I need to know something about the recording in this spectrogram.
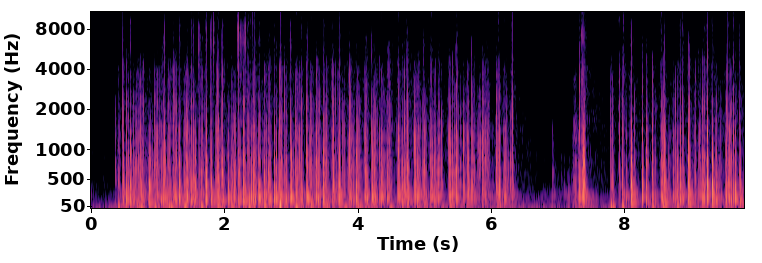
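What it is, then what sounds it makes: Plastic microphone ear housings tapped with nails and fingertips. Long nails and fingertips tap rapidly on the white plastic ear discs of a 3Dio binaural microphone's ear housings, producing a dense stream of short, dull, bassy taps and soft thuds with little ring. The tapping runs steadily for about six seconds, pauses briefly with a single stray tap, then resumes in quick bursts.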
